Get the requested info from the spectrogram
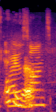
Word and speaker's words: Biossance: Yeah, Biossance.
